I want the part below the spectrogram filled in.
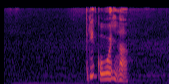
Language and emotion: Russian, positive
